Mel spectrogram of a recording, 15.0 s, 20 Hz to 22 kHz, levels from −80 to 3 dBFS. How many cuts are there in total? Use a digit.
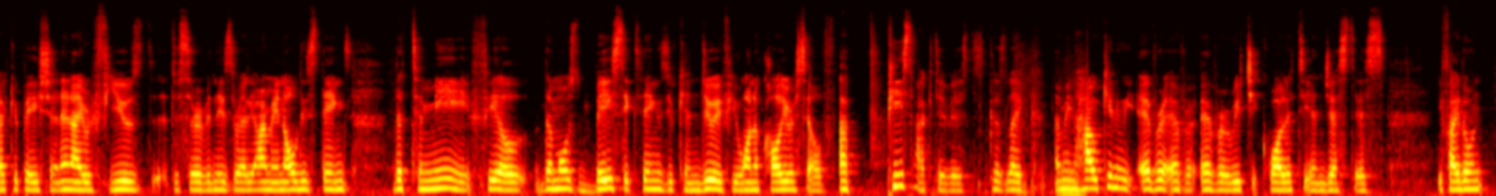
1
